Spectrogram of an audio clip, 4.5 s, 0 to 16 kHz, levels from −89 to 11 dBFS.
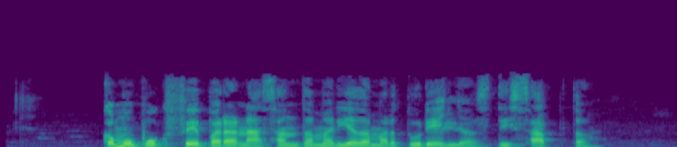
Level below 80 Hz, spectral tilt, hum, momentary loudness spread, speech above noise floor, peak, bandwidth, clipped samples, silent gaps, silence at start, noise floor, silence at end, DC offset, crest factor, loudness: -60 dBFS; -6 dB/octave; none; 11 LU; 44 dB; -2 dBFS; 8 kHz; under 0.1%; none; 0.7 s; -64 dBFS; 0.55 s; under 0.1%; 20 dB; -20 LUFS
